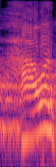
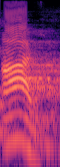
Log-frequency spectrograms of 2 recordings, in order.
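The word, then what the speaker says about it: hour: एन हावर, कुछ बच्चे इसको हावर पढ़ते हैं, हावर मतलब क्या होता है, घंटा, लेकिन हावर मतलब घंटा नहीं, इसको पढ़ते हैं आर, 1 आर, ठीक है। इसको पढ़ते हैं एन आर, इसको पढ़ेंगे एन आर।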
